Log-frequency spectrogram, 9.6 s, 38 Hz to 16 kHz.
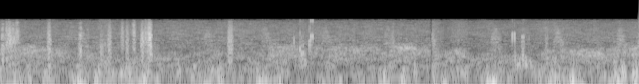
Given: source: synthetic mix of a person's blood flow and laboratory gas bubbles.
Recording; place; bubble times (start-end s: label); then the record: Doppler ultrasound of blood flow; subclavian vein
1.49-1.67 s: bubbles
4.40-4.74 s: bubbles
7.68-8.01 s: bubbles
9.58-9.60 s: bubbles
From the record:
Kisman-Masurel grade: 121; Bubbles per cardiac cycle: 1 to 2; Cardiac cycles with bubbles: 10 to 50%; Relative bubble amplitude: barely perceptible (0.100 to 0.250); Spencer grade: 2 (many but less than half of the cardiac periods contain bubble signals, singularly or in groups); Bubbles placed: anywhere in the cardiac cycle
